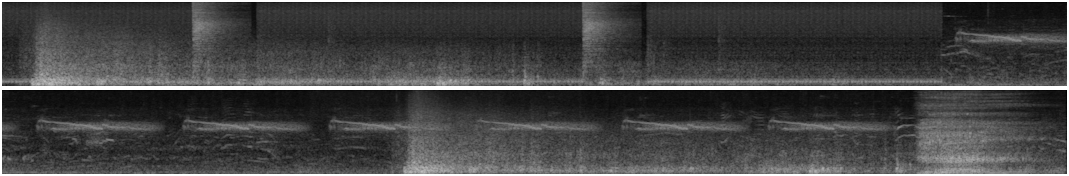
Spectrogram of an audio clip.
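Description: Loud music plays through loudspeakers.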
